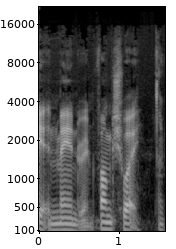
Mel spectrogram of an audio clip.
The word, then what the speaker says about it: feng shui: If it's Mandarin that we're speaking, Chuck, yeah, we should say funue. Funue. Fun. I guess I usually say it in Mandarin. Funue.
